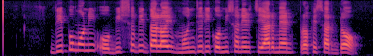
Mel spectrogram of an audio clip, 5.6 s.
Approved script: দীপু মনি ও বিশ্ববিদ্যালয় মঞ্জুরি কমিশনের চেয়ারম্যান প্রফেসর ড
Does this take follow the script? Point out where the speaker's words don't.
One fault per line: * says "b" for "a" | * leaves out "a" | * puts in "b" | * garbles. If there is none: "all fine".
all fine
